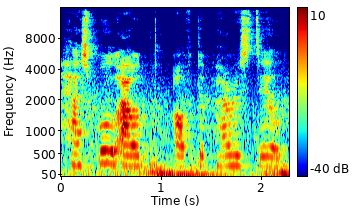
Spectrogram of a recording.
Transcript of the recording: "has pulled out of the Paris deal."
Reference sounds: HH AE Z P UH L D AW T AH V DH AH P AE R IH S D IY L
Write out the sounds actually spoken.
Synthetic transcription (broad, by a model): HH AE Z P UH L AW T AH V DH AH P AE R IH S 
